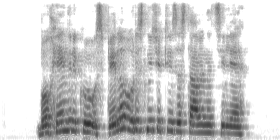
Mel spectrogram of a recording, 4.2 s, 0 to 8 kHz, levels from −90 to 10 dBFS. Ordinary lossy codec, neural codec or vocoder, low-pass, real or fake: Opus, 64 kbps; none; 7.2 kHz; real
